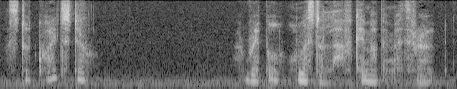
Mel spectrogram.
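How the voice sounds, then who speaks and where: A woman's voice: fairly low pitch, expressive, moderate pace, creaky, in a whisper. An actress playing a haunted, bitter, unstable woman in a radio play, with a brooding, intense delivery. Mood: menacing, hushed. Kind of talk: radio play acting, dramatic monologue.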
